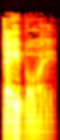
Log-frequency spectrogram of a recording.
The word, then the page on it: day boy: British English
